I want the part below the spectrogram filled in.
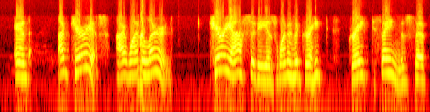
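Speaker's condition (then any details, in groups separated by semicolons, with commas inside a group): Cerebral palsy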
